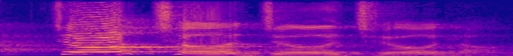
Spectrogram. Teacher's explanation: फिर आते हैं हम च वर्ग पे, तो यहाँ पहला व्यंजन च आया, च छ ज झ न, इसको हम तालु के स्थान से उच्चारण करते हैं।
